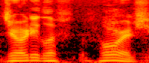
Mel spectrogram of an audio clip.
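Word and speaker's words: Geordi La Forge: Is that how you pronounce that? Yeah, that's Geordie LaForge.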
